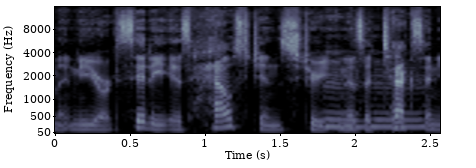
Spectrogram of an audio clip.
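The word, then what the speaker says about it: Houston Street: the classic one in New York City is hon Street and as a Tex and you probably appreciate that many people from the rest of the country assume that it's pronounced Houston as in Sam Houston U but it isn't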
